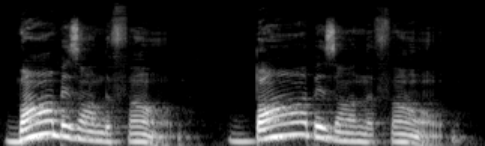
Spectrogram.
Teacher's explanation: I go up for every word that I stress. I don't go all the way up all the time, okay?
